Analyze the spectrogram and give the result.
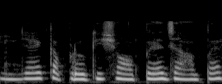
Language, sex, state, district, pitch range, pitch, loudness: Hindi, female, Bihar, Vaishali, 240-265 Hz, 255 Hz, -24 LUFS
